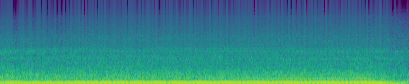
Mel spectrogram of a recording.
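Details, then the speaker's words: Auction van, Ryder-serviced, held in drive against the brake while the throttle is pressed. Deep, steady engine drone under load with no clear whistle heard; a boost leak is suspected but not confirmed. "Honestly, it sounds like it's got a boost leak. Probably not the end of the world, though."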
